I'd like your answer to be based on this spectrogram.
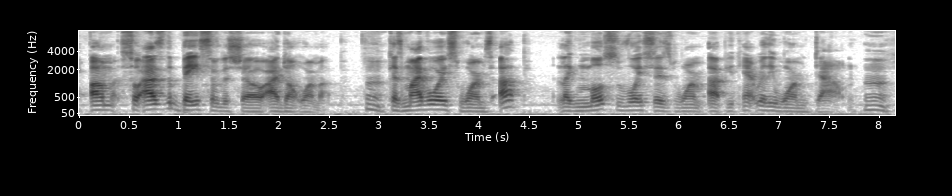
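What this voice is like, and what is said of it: Tired, husky, lower-pitched voice. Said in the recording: “I'm tired today, so my voice is a little more husky and sitting a little down.”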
